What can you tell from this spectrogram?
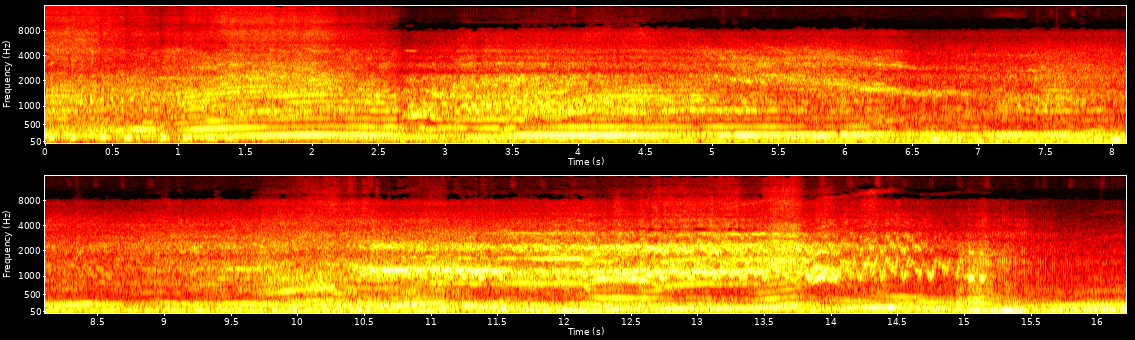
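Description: Drift car engine revving up and down as the car slides, with tyres squealing against the skid pad. The tyre squeal is strongest from about ten to fifteen seconds in, and the revs drop sharply just before the end.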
